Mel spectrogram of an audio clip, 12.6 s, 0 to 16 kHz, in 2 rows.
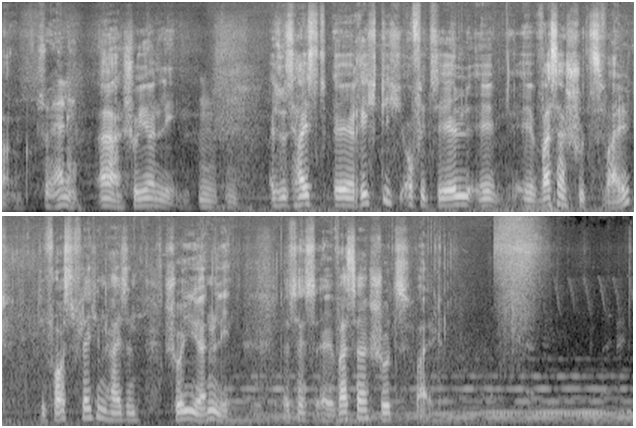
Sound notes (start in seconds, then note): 11.1 soft scraping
